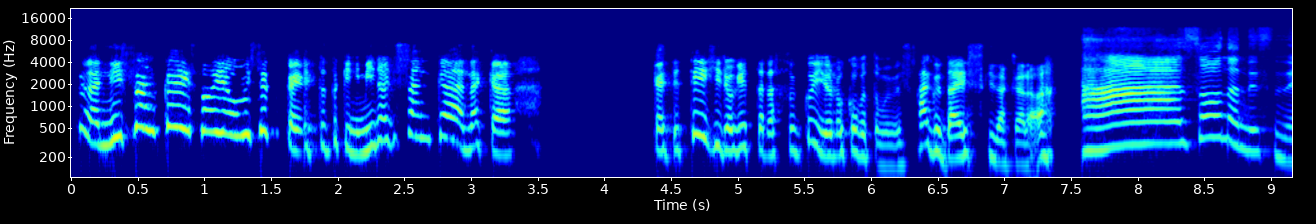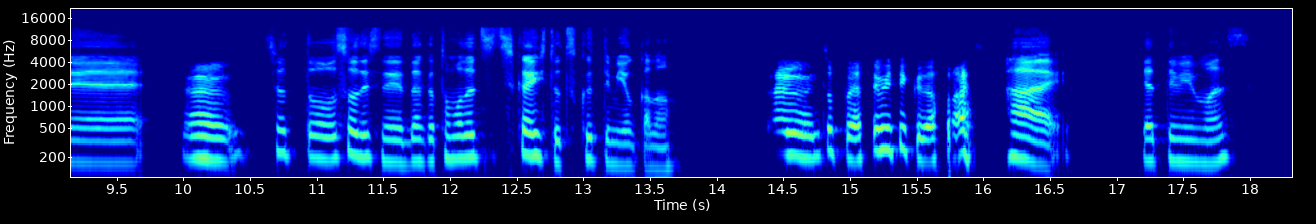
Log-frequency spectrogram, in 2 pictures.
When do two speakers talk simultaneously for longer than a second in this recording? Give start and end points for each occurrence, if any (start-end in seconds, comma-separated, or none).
none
